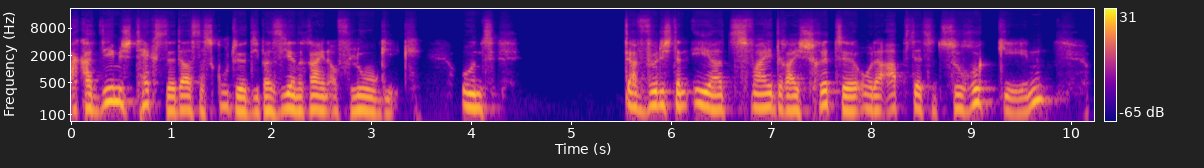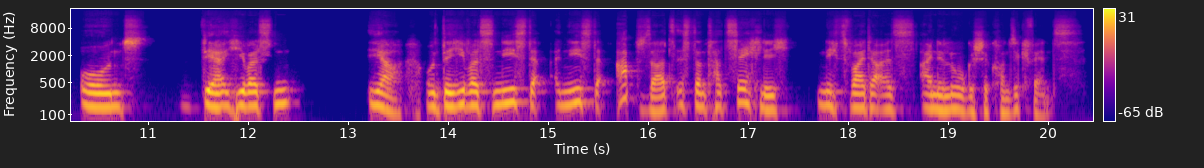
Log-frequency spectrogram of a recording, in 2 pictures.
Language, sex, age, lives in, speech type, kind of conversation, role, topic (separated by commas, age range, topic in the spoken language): German, male, 40-44, Germany, conversation, podcast, guest, Wie kommst du auf neue Ideen, wenn dir partout nichts einfällt?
